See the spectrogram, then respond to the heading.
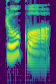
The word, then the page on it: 如果: ru guo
